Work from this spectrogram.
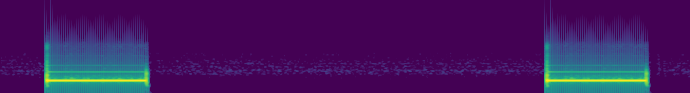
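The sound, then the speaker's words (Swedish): Telephone ringback tone on an outgoing call: two steady, mid-pitched one-second tones separated by about four seconds of silence, clear and alone. “Nu ska vi ringa upp eh, min polare Tommy här.”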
